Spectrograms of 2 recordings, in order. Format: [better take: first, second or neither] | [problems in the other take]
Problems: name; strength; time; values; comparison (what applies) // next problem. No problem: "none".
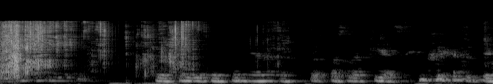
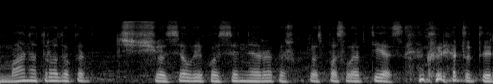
second | noise reduction (classical method WPE with log-MMSE)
